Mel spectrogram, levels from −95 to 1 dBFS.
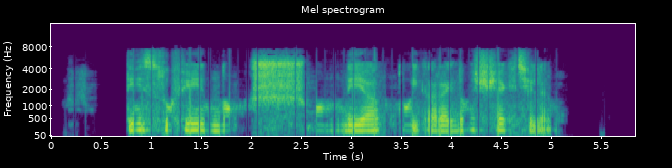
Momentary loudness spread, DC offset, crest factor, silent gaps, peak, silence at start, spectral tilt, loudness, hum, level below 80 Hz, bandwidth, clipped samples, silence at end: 10 LU; under 0.1%; 18 dB; 0.51-0.75 s; -2 dBFS; 0.3 s; -4.5 dB/octave; -16 LUFS; none; -46 dBFS; 7.8 kHz; under 0.1%; 0.85 s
